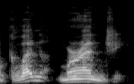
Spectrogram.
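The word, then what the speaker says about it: Glenmorangie: is often mispronounced and the emphasis should always be on the second syllable so glenn maranji is this a rule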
